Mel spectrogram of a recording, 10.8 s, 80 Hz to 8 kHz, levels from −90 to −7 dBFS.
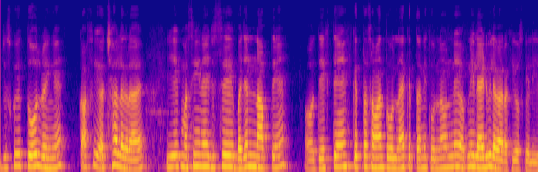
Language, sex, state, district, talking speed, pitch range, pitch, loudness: Hindi, male, Uttar Pradesh, Jalaun, 205 wpm, 170-190 Hz, 180 Hz, -20 LUFS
